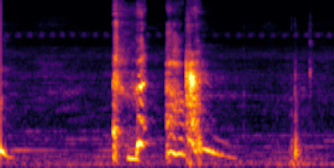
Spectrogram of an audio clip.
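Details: Voluntary coughs from an adult asked to cough because a young child is scared of cough sounds: two pairs of short, loud deliberate coughs, then a faint single cough.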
